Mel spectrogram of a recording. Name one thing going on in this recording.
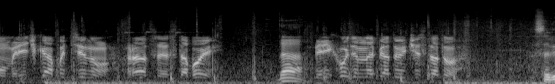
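A man talks on a phone with animation.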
